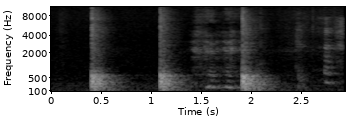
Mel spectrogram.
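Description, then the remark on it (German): Three heavy, dull knocks on the floor, evenly spaced about two-thirds of a second apart, each a sharp thud with a short ring, with a faint voice murmuring between the later knocks. “Kannst du auf dem Fußboden kannst du klopfen.”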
